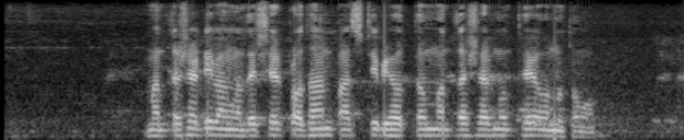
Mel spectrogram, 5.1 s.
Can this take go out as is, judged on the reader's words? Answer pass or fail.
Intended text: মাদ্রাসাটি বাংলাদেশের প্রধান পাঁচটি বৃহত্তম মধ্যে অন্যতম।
fail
